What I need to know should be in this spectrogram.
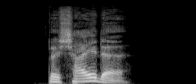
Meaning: nominative/accusative/genitive plural of Bescheid
- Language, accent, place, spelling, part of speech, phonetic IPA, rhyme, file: German, Germany, Berlin, Bescheide, noun, [bəˈʃaɪ̯də], -aɪ̯də, De-Bescheide.ogg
